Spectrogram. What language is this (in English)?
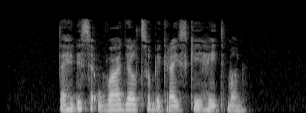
Czech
